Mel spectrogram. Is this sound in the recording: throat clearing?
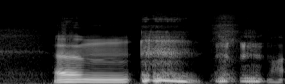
yes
